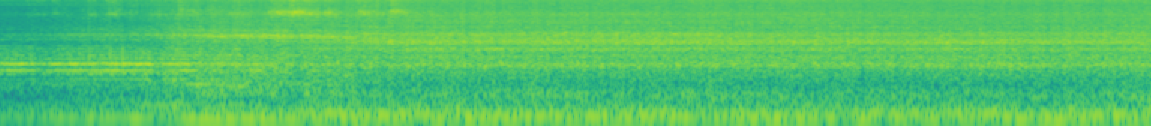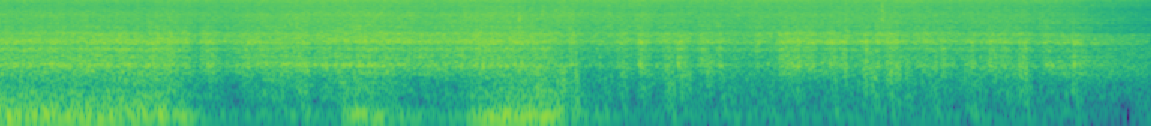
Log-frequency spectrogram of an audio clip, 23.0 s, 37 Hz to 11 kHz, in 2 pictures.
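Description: A train passing close by: a loud, low rolling rumble of wheels on the rails. The rumble eases about 13 seconds in, swells briefly again around 16 seconds, then carries on lighter.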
